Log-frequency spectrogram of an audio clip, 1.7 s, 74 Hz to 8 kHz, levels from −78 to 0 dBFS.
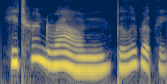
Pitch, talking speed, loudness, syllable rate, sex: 205 Hz, 145 wpm, -14 LUFS, 6.2 syllables/s, female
